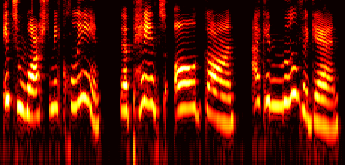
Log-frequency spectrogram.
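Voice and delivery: high, slow, delighted; bursting with relief; joyful excitement. A narrator's reading. Centipede celebrates his freedom, excited high voice. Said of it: "shouted the centipede excitedly".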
